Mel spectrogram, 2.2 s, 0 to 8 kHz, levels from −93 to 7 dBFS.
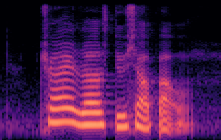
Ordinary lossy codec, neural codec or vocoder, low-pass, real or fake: none; none; 7.2 kHz; real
